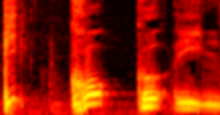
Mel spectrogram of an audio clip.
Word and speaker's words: picrocholine: Et effectivement, Claude Allègre a qualifié les rapports entre les socialistes de guerre picrocolline. Ça s'écrit P-I-C-R-O-C-H-O-L-I-N-E-S. Mais on ne dit pas picrocholine.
